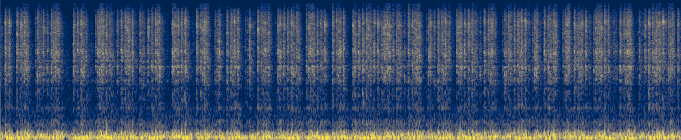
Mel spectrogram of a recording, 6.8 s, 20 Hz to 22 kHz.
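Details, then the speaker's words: 2004 Chevy Silverado stock 5.3L LS V8, first cold start after cam and springs swap (218/227 duration, .526/.524 lift, 109/115 LSA), accessories unhooked, weak battery: deep loping idle, steady choppy beat, no ticking or knocking; runs clean. "So you guys heard it, fired right up, aside from a little bit of the dead battery, but sounds pretty good. The cam sounds pretty good."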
